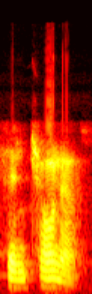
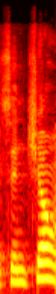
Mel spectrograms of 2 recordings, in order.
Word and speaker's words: cinchona: All right, and the herb is called cinchona. It's okay. Cinchona. Okay, hold up. Let me spell the herb. Spell it for me.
